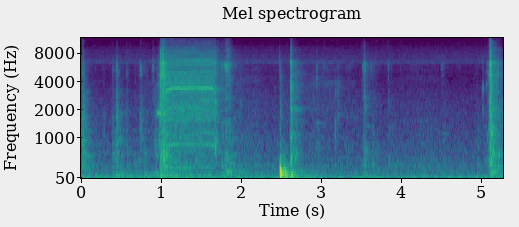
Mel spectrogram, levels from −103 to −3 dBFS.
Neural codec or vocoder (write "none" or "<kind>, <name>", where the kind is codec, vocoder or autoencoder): vocoder, BigVGAN v2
